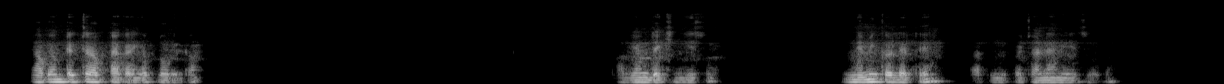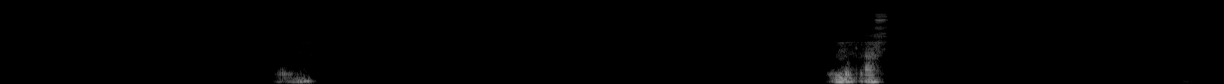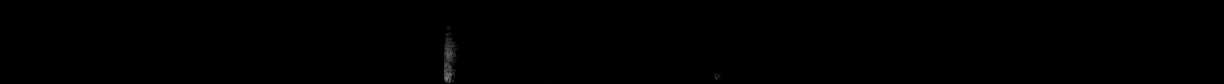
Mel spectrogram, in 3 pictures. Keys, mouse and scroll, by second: 3.2-3.9 typing, 5.8 click, 8.0-11.1 typing, 12.5 click, 14.3-16.6 typing, 17.7 click, 21.4-23.9 typing, 25.8 click, 30.6 click, 32.8-33.5 scroll down 1, 33.7 alt+middle click, 34.6-35.0 scroll up 1, 35.0 scroll down 1, 35.4 alt+middle click, 36.2 alt+click.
